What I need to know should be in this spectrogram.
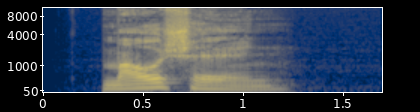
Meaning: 1. to scheme, collude 2. to cheat 3. to mumble 4. to speak Yiddish
- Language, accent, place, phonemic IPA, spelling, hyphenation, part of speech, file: German, Germany, Berlin, /ˈmaʊ̯ʃl̩n/, mauscheln, mau‧scheln, verb, De-mauscheln.ogg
